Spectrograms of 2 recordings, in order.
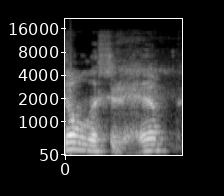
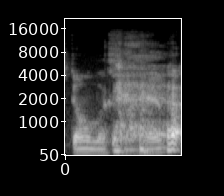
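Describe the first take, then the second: First: Mock warning. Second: Laughing aside. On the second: Acted.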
